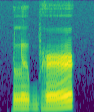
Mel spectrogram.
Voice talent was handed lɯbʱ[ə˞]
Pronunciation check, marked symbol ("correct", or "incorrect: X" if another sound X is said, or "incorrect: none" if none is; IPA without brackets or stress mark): correct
